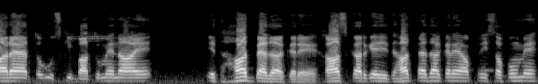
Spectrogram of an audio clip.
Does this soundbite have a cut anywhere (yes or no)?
no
